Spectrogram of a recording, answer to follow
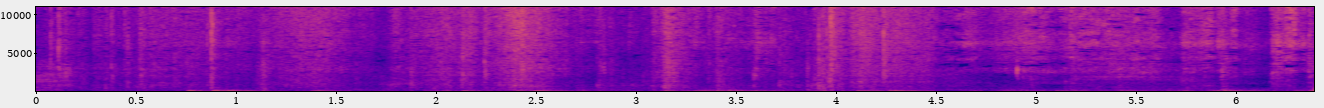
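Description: Plastic bag of brown sugar rustling and crinkling as the sugar is poured and shaken out into a stainless steel mixing bowl, with soft irregular pattering and a few brief sharper taps.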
